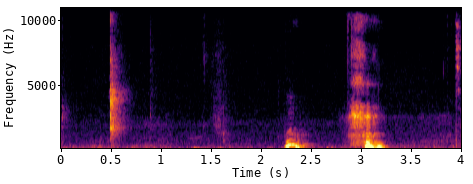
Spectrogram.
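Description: A small plastic squeeze bottle of liquid watercolour paint: a sharp click about half a second in as its cap is opened, then two short squelchy sputters as paint and air spurt from the nozzle. The spurting is the bottle spraying as it opens.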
